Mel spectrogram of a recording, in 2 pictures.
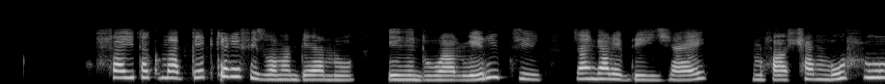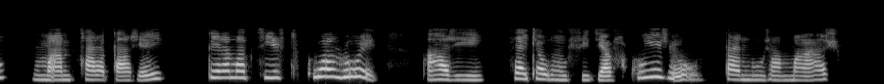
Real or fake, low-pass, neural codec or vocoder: fake; 5.4 kHz; codec, 24 kHz, 1 kbps, SNAC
